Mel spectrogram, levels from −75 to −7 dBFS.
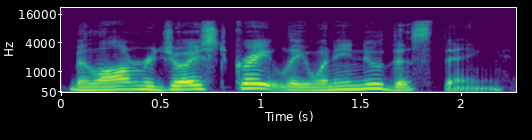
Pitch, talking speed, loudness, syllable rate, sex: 165 Hz, 210 wpm, -15 LUFS, 5.5 syllables/s, male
